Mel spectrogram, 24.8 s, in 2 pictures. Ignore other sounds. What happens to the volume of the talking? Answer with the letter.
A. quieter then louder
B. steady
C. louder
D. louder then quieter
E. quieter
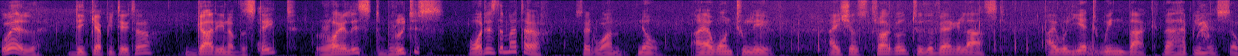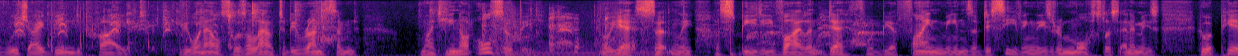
B.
